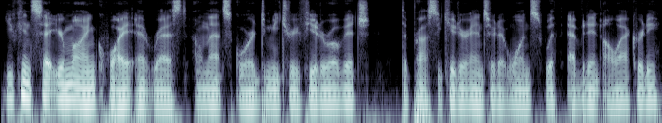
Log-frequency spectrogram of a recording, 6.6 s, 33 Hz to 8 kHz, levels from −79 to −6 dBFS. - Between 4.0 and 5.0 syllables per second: No, 6.1 syllables/s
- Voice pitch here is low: Yes, very low, 80 Hz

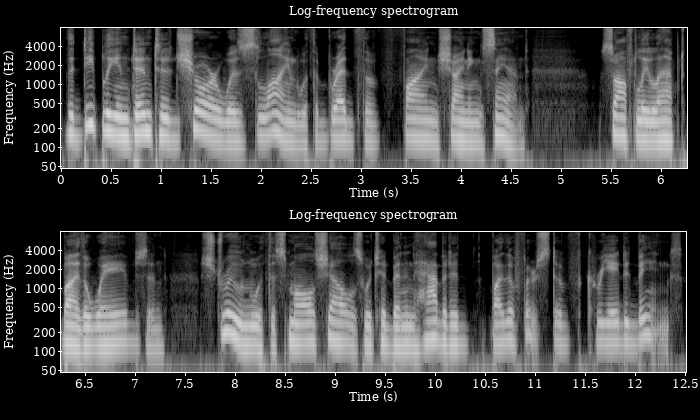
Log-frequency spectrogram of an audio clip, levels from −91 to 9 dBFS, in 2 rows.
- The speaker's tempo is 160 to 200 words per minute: Yes, average, 165 wpm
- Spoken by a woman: No, male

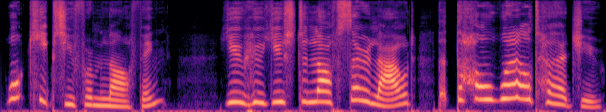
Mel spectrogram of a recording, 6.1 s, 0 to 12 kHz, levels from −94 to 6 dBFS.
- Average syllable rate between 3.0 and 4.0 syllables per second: Yes, 3.9 syllables/s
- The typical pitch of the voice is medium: No, very high, 285 Hz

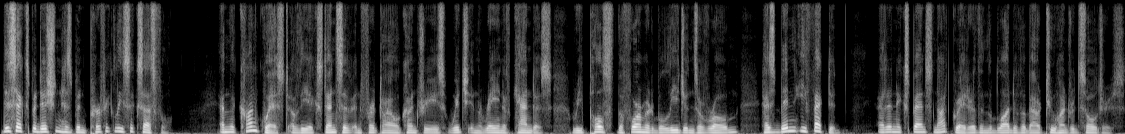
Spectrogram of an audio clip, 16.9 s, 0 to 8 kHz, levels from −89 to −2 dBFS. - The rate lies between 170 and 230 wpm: No, average, 155 wpm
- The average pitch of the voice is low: Yes, low, 125 Hz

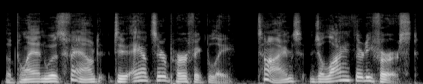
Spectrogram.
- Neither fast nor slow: Yes, average, 155 wpm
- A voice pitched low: Yes, low, 130 Hz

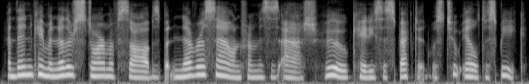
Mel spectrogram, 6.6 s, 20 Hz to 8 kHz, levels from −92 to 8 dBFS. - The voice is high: Yes, high, 210 Hz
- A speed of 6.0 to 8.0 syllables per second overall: No, 4.6 syllables/s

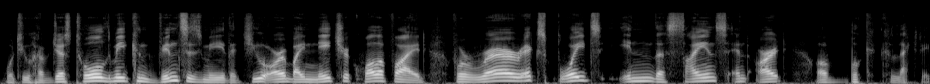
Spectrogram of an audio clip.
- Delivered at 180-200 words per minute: No, average, 160 wpm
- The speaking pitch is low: Yes, low, 125 Hz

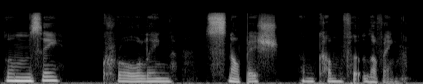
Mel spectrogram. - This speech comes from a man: Yes, male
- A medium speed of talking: No, slow, 85 wpm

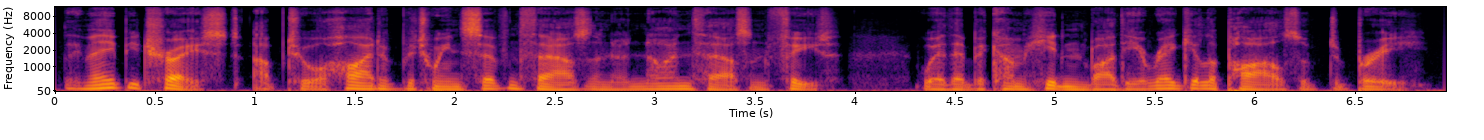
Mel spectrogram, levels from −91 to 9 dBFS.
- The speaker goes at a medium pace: No, fast, 225 wpm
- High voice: No, low, 105 Hz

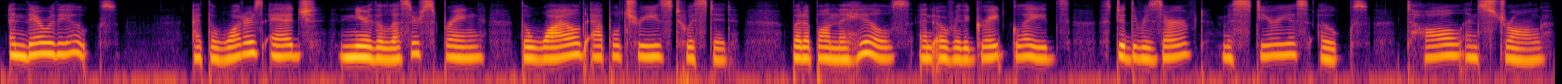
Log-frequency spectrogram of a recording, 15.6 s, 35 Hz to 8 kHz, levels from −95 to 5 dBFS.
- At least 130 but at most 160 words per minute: Yes, slow, 135 wpm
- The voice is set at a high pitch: Yes, high, 205 Hz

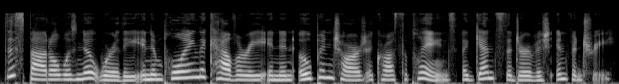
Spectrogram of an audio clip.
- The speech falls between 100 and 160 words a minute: No, average, 185 wpm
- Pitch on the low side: No, high, 235 Hz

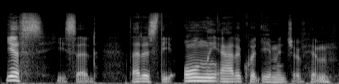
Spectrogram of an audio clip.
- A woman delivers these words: No, male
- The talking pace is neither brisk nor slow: Yes, average, 195 wpm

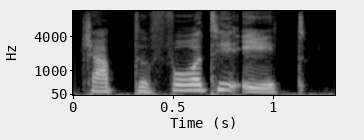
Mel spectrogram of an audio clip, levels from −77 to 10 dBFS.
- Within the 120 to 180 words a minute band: Yes, slow, 135 wpm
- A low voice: No, medium, 185 Hz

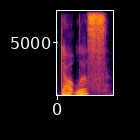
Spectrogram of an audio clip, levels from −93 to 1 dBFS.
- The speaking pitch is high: Yes, high, 195 Hz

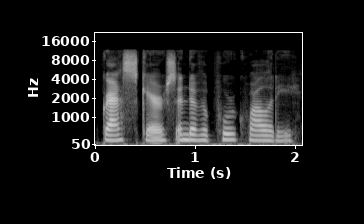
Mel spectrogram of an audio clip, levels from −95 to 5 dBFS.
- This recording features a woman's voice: Yes, female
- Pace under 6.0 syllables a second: Yes, 5.2 syllables/s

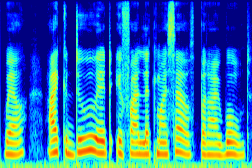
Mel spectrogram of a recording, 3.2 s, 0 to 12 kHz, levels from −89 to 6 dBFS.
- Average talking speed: No, fast, 230 wpm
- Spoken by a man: No, female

